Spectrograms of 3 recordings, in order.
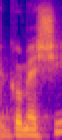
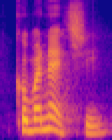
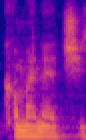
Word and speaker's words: Comaneci: Non, puis tu as On est- parlé aussi de Nadia Gomeshi. Est-ce que je prononce bien? Non, Komeshi. Comaneci. Comaneci, tu vois?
